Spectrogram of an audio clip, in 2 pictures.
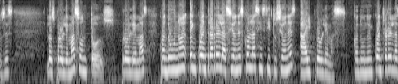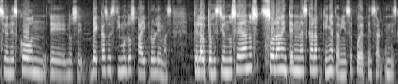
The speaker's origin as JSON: {"language": "Spanish", "region": "Bogotá", "country": "Colombia", "said": "nosotros no somos de Huasca, somos de Bogotá. Irse a vivir a Huasca"}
